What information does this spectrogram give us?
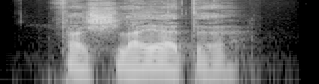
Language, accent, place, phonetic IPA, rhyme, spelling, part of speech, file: German, Germany, Berlin, [fɛɐ̯ˈʃlaɪ̯ɐtə], -aɪ̯ɐtə, verschleierte, adjective / verb, De-verschleierte.ogg
- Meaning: inflection of verschleiern: 1. first/third-person singular preterite 2. first/third-person singular subjunctive II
